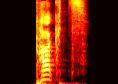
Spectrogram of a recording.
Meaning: genitive singular of Pakt
- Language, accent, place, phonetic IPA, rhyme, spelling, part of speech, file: German, Germany, Berlin, [pakt͡s], -akt͡s, Pakts, noun, De-Pakts.ogg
